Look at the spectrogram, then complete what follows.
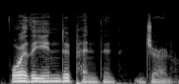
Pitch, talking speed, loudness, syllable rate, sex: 120 Hz, 135 wpm, -17 LUFS, 5.3 syllables/s, male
